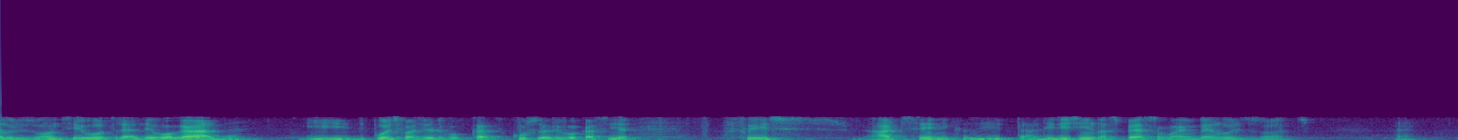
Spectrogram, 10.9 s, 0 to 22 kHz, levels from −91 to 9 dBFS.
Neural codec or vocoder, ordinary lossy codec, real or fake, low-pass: none; none; real; 3.6 kHz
